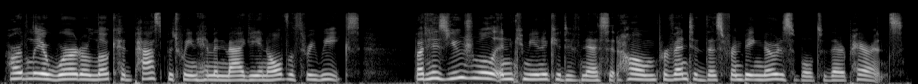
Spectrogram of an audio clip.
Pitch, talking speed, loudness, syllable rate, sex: 225 Hz, 195 wpm, -17 LUFS, 5.7 syllables/s, female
